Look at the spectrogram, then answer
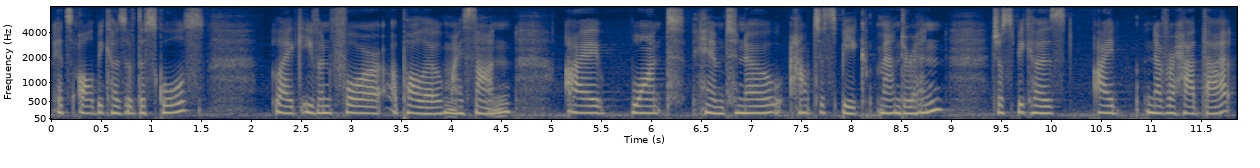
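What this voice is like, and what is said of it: American accent. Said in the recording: “we have the American accent.”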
